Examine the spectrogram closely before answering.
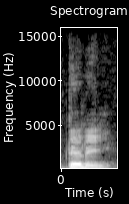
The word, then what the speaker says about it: Delhi: 这个词大家要注意 H 是不发音的，是一个哑音 mute Delhi.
